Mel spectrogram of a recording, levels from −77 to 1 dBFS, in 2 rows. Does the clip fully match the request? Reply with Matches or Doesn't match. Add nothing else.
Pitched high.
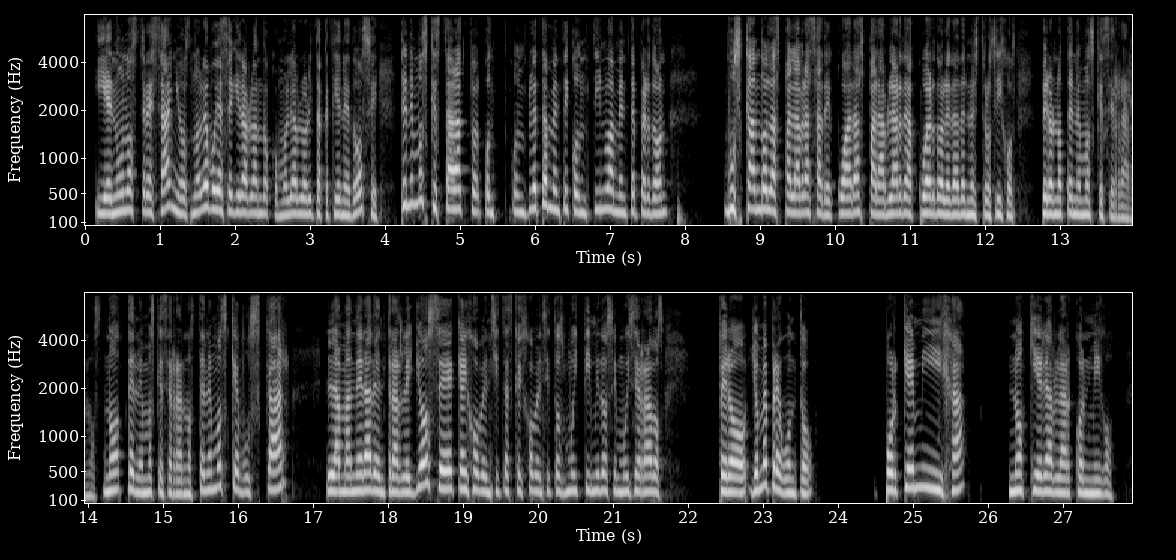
Matches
